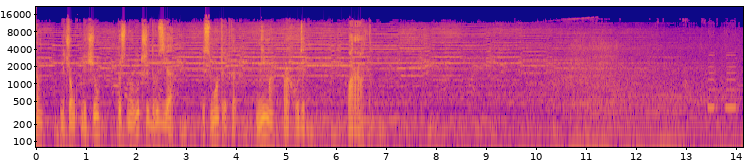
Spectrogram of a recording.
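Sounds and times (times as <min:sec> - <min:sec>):
speech: 0:00.0 - 0:05.5, 0:06.2 - 0:06.7
busy street noise: 0:00.0 - 0:14.1
car horns honking: 0:13.4 - 0:14.1.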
